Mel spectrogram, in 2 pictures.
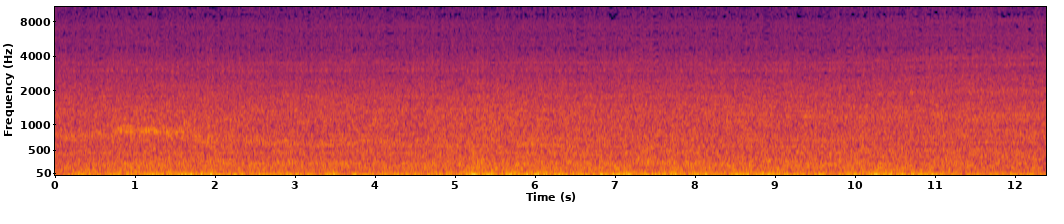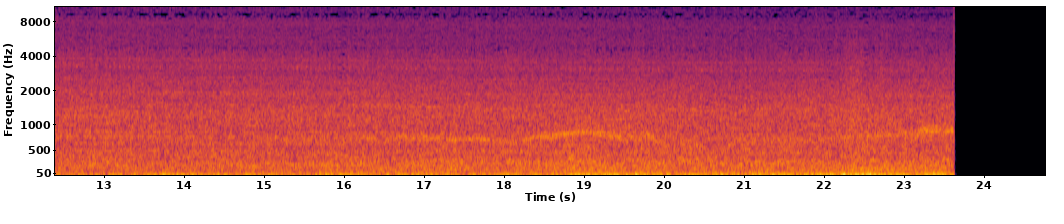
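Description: An aircraft engine hums steadily at idle.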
